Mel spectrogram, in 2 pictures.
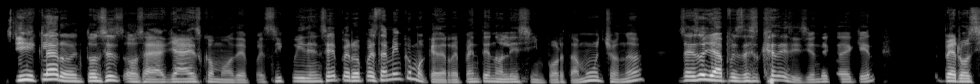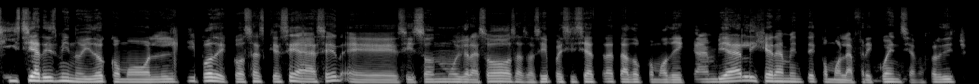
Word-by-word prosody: Sí, 205 +2 +8
claro, 230 -9 +7
entonces 165 +6 +3
O 130 -2 0
sea, 115 -2 +1
ya 125 +2 +1
es 130 - -2
como 110 -5 -5
de, 105 -1 -4
pues 105 +3 -13
sí, 155 0 -4
cuídense, 150 +6 0
pero 175 -3 +3
pues, 190 0 +2
también 240 +5 +2
como 275 -4 -2
que 110 - -2
de 105 - -1
repente 125 +7 -4
no 125 -3 -1
les 120 -1 -3
importa 105 0 -7
mucho, 150 -5 -2
¿no? 145 - -2
O 230 - -15 0.3
sea, 190 - +2
eso 210 +4 +8
ya, 200 -5 +10
pues, 165 -2 0
es 155 0 +1
ca - - +3
decisión 110 - -4
de 130 +1 -4
cada 120 -1 -5
quien, 130 +8 -5 0.7
pero, 150 -4 +6
sí 165 +5 -3
sí 185 +6 +3
ha 170 - +8
disminuido 145 -6 0
como 115 -2 -4
el 120 +2 -4
tipo 165 +1 0
de 140 -7 0
cosas 125 +4 -5
que 130 -1 -6
se 160 +2 0
hacen, 130 +8 -2
eh, 105 -3 -4
si 110 +3 -8
son 115 +2 -5
muy 120 0 -5
grasosas 120 +2 -3
o 110 - -8
así, 130 +5 -4
pues, 120 -2 -7
sí 120 - -10
se 130 - -3
ha 125 - -1
tratado 120 -2 -5
como 110 0 -8
de 110 0 -4
cambiar 125 - -1
ligeramente 140 -6 -2
como 110 -3 -7
la 100 -2 -3
frecuencia, 115 +1 -7
mejor 110 +4 -9
dicho. 120 0 -6
125 Hz, 210 wpm, -23 LUFS, 115-155 Hz, 0.7 s, ya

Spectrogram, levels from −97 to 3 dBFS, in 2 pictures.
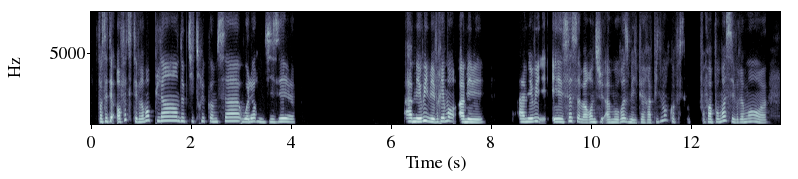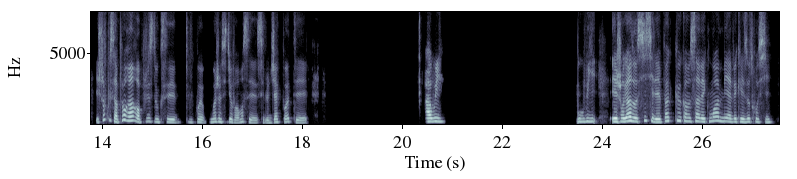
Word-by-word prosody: Enfin, 225 - +2
c'était, 245 +3 +3
en 215 - +3
fait, 355 +7 -3
c'était 225 - -2
vraiment 215 +10 +2
plein 290 0 +1
de 265 - -2
petits 240 0 -10
trucs 245 0 -7
comme 220 -2 -3
ça 265 +3 +1
ou 210 0 +2
alors 230 +4 +2
il 210 - -2
me - - -4
disait, 205 +3 +1
heu 200 - -7 2.2
Ah, 240 0 +5
mais 225 0 +9
oui, 280 0 +6
mais 215 -2 +6
vraiment. 245 +4 +1
Ah 210 0 +7
mais 195 -1 +4 0.7
ah 215 0 +3
mais, 220 +1 +5
oui 260 +11 -2
et 210 -1 +4
ça 265 +7 0
ça 245 -3 -2
m'a 180 -1 +2
rendu 200 +1 -1
amoureuse 185 +4 -1
mais 185 -2 0
hyper 180 +1 -7
rapidement, 205 - -7
quoi. 210 -9 -10
Parce - - -18 0.4
qu'enfin, 200 +1 -1
pour 205 +1 -5
moi, 285 +6 +1
c'est 230 -8 -4
vraiment, 195 0 -3
heu 175 - -10 0.4
et - - -7
je - - -8
trouve 345 +2 -5
que 335 - -8
c'est 235 -8 0
un 205 - +1
peu 270 - -3
rare 300 -4 +3
en 210 -3 +1
plus, 230 +2 -11
donc 205 -3 -7
c'est 190 -3 -2 0.2
donc, 185 +1 -16
ouais, 190 -2 -3
moi, 205 +3 -4
je 220 - -4
me 205 - -3
suis 195 - -10
dit: 205 - -3
«Vraiment, 180 +1 -6
c'est 185 -7 -8
c'est 175 +1 -12
le 155 - -9
jackpot» 200 +4 -5 0.2
et 160 -2 -6 2.3
Ah 230 0 +7
oui! 230 -2 -1 2.6
Oui 225 +1 -4 0.3
et 230 - +9
je 230 +1 0
regarde 255 +3 +6
aussi 240 +5 +1
s'il 270 -7 -2
est 200 0 +5
pas 265 +7 -1
que 280 +1 -2
comme 265 -2 -4
ça 240 +2 -2
avec 225 -1 +1
moi 280 +3 -1
mais 245 -2 -3
avec 220 -1 -3
les 210 0 +1
autres 220 0 -5
aussi. 195 -1 -5
220 Hz, 195 wpm, -22 LUFS, 200-245 Hz, 2.6 s, mais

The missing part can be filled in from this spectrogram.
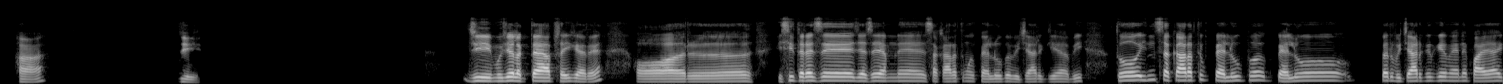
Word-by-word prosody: हाँ। - - -4 1.3
जी। 115 -6 -5 2.7
जी, 165 0 +5
मुझे 155 +3 +4
लगता 165 0 +6
है, 160 - +9
आप 155 - +6
सही 145 -1 -1
कह 145 -3 +1
रहे 130 - -2
हैं, 200 - -7 0.3
और 135 +2 0 0.3
इसी 185 - -2
तरह 180 0 +5
से, 180 +2 +2 0.3
जैसे 165 +1 +1
हमने 160 0 -3
सकारात्मक 145 +1 -5
पहलू 135 +1 -4
पे 145 - -5
विचार 130 0 -6
किया 130 +1 -8
अभी, 140 +5 -9 0.3
तो 190 +3 +2
इन 200 +2 -3
सकारात्मक 195 0 +3
पहलू 180 +1 +1
प 195 - 0 0.2
पहलुओं 180 +3 -2 0.3
पर 180 -1 0
विचार 165 +1 +1
करके 175 +1 -4
मैंने 175 0 -5
पाया 155 +2 +2
है 170 - -3
160 Hz, 140 wpm, -21 LUFS, 135-175 Hz, 2.7 s, है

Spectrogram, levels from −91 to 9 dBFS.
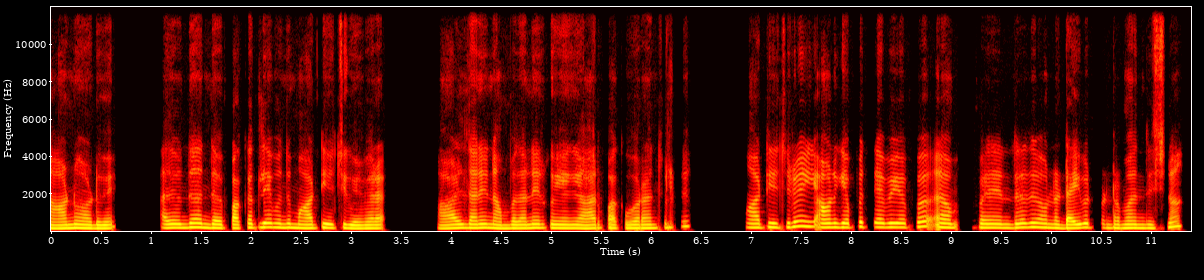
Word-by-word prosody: நானும் 175 +2 +3
ஆடுவேன். 170 0 +1 0.5
அது 190 - +1
வந்து 200 +3 +1
அந்த 195 -1 +1 0.2
பக்கத்திலேயே 210 +4 0
வந்து 210 0 0
மாட்டி 180 +2 0
வச்சுக்குவேன் 175 -2 0
வேற. 175 - +2 0.7
ஆள் 185 +2 +2
தானே 195 +1 +3
நம்ப 175 0 0
தானே 185 +2 +1
இருக்கோம். 190 -1 0
இங்க 180 0 +1
யார் 175 +1 0
பார்க்க 175 0 -1
போறான்னு 180 +1 0
சொல்லிட்டு. 215 +7 -7 0.6
மாட்டி 210 +2 -1
வச்சுருவேன் 255 +6 -1
அவனக்கு 220 0 +2
எப்ப 240 - -3 0.2
தேவையோப்போ 225 +2 0 0.2
அ - - +4 0.3
இப்பந்தாவது 200 +1 0
அவன 195 -3 0
டைவர்ட் 195 +3 +1
பண்ற 190 -1 -3
மாரி 190 0 +2
இருந்துச்சுன்னா. 185 +7 -2
195 Hz, 170 wpm, -18 LUFS, 180-215 Hz, 0.7 s, அ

